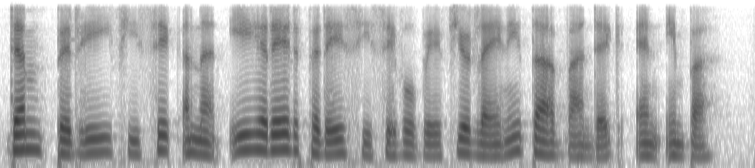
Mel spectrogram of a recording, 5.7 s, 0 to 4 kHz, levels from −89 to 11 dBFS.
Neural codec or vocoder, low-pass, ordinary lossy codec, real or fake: codec, 16 kHz, 0.2 kbps, FocalCodec; 3.6 kHz; none; fake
